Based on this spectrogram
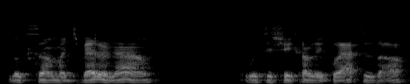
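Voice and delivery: ordinary talk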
